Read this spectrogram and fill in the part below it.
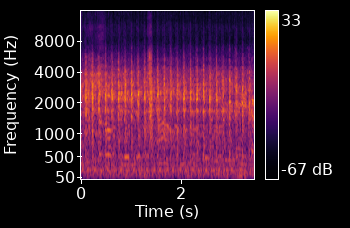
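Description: An auto rickshaw engine pulls up at a roadside tyre-puncture repair stop, its loud, close, steady mid-pitched chugging and rattle running throughout with voices talking over it.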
